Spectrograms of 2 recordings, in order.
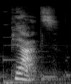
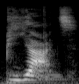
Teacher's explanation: notice that there is no u sound in the middle of the word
